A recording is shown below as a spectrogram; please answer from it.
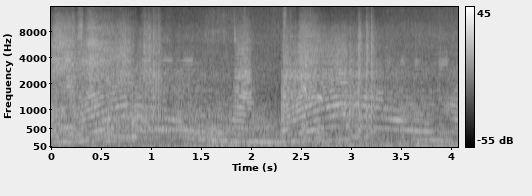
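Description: A tuned import car's engine revs loudly in repeated rising and falling sweeps at a car show track event, the pitch climbing and dropping in two-step bursts close by, with no voices over it.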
